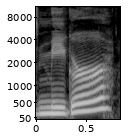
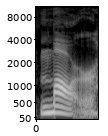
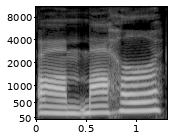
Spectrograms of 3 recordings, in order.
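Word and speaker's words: Meagher: So I pronounced it in my head when I read it as Meager, but Jill is not actually Australian.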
